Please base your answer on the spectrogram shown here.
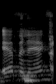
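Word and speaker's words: Abenaki: seems to say ABI abanaki I thought abanaki I think that's how it's pronounced abanaki yeah yeah I'm not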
